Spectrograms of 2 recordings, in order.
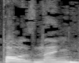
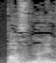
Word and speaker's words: Poznań: Poznań. – Dov'è? – Poznań. – Poznań.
